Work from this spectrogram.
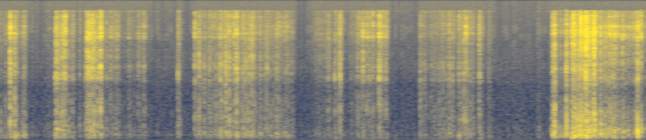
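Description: Red-painted nails scratch and tap the pumice top and ridged plastic handle of a small pumice stone brush with a clear plastic base, held in the hand. Quiet, dry scratching and light tapping come in short, irregular bursts. A louder, rougher stretch of scratching comes at the end.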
